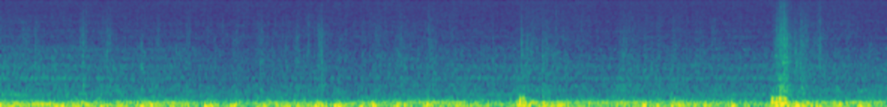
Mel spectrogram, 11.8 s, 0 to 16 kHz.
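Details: 2003 Ford Excursion 6.0L Powerstroke diesel at warm idle: low rumble that wavers and lurches with occasional heavy stumble. Worsens as it warms, stalls coasting or standing, vibration and possibly light surging driving; starts fine cold; cause not found.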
